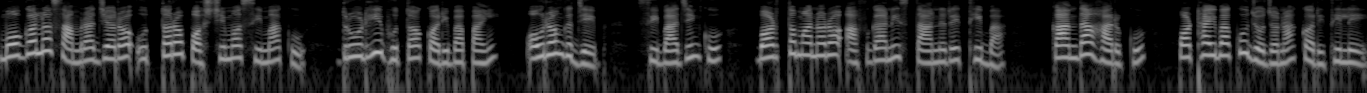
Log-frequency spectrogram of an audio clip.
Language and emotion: Odia, neutral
